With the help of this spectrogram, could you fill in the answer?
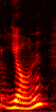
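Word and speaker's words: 四: So 4 can be pronounced shi or yon. And because shi is also a homonym for death, sometimes it's inappropriate to use that pronunciation.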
